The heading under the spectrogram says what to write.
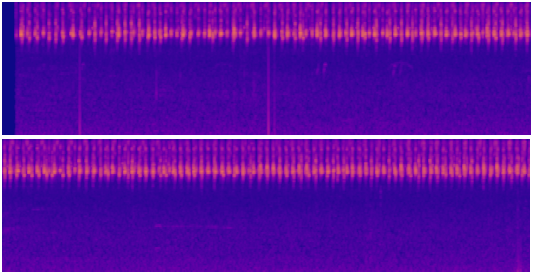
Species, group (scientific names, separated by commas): Decticus albifrons, Orthoptera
